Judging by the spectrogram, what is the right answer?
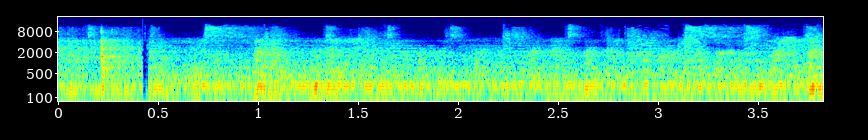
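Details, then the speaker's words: Bread maker on the normal loaf setting, second kneading stage after a new belt and a ring and spring wire reinforcing the broken sprocket gear; even churning with soft thumps from the rolling dough ball, no slipping or clicking. "Well, we're on the second kneading stage. It sounds pretty good. It's rolling around in there like crazy."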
